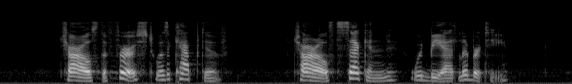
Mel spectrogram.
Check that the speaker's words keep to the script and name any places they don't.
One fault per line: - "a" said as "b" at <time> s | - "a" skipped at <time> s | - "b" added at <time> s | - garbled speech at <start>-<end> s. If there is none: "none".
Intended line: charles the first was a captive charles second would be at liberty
none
